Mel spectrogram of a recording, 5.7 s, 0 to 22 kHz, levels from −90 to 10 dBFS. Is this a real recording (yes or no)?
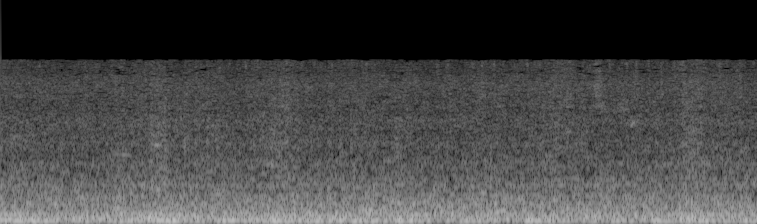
yes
